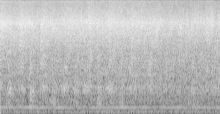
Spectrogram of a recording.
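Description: Ground onion-tomato masala paste sizzling steadily in hot oil in a kadhai while a spatula stirs it, with light irregular scraping against the pan.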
